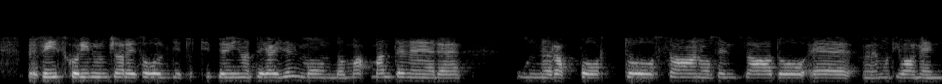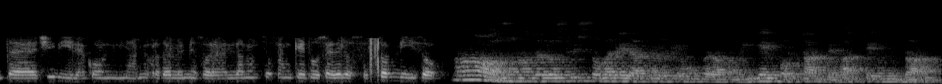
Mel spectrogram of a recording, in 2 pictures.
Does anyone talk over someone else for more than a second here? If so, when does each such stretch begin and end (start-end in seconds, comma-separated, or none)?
none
